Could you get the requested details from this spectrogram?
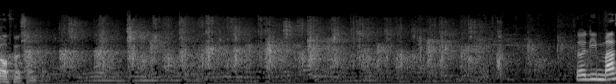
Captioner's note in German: Beifall CDU und BÜNDNIS 90/DIE GRÜNEN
